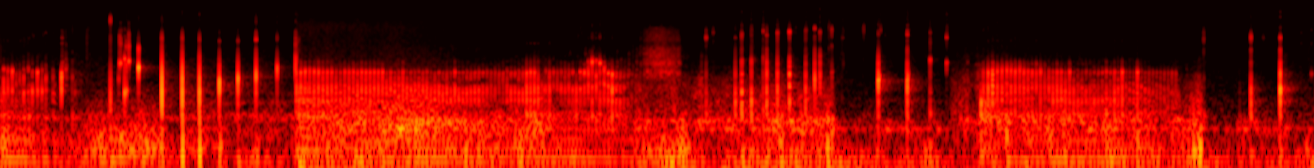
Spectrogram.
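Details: Domestic cat purring in a steady low rumble, overlaid by frequent sharp clicks and taps clustered in bursts, with brief quieter gaps between rumbling stretches.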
